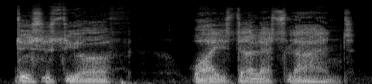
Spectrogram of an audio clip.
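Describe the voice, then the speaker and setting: A man's put-on character voice, growling and very deep, at a very slow pace. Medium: read story. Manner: cold, imperious.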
